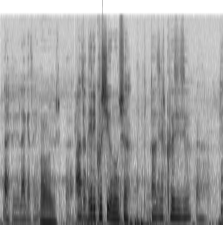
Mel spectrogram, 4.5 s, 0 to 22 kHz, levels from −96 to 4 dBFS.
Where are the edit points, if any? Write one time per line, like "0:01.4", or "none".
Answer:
0:01.5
